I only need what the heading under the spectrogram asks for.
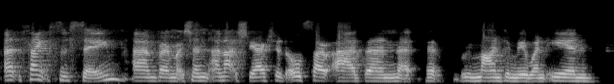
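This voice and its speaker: A woman's voice: deep voice, steady tone, moderate pace, fairly bright tone, lo-fi sound. A woman from the UK hosting a live webinar, chatty and full of fillers. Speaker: webinar host.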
